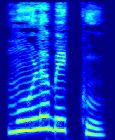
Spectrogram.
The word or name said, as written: ಮಾಳಬೆಕ್ಕು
